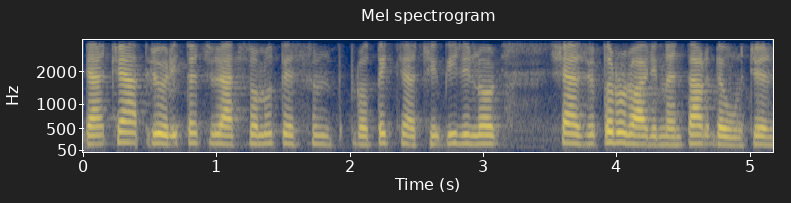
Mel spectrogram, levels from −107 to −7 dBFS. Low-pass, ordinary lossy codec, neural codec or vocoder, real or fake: 3.6 kHz; none; autoencoder, 22.05 kHz, a latent of 192 numbers a frame, VITS, trained on one speaker; fake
